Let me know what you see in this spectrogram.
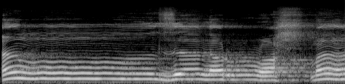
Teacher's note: nun sukun bertemu zain ikhfa hakiki, ini juga yang disebut dengan ikhfa ausat kita samarkan bunyi nun sukun 3 harokat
